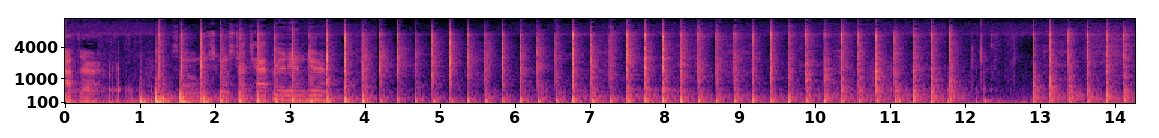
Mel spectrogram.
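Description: A rubber mallet taps rapidly and steadily on a floor.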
